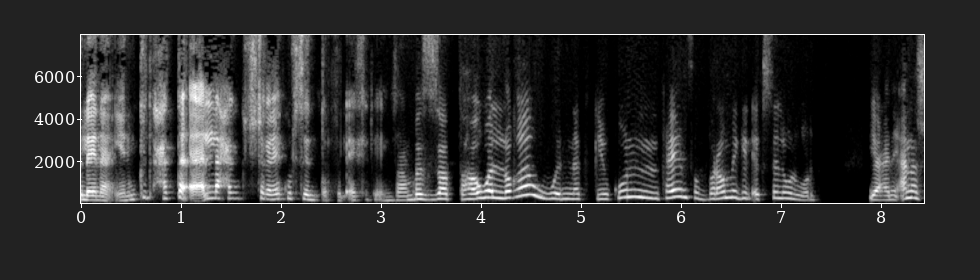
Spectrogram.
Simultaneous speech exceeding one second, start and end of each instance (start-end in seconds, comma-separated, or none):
none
